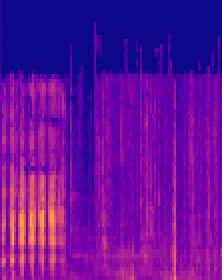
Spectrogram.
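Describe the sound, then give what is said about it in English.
A goat bleats in a quick, wavering burst of pulses, fairly loud, then trails off into a softer, quieter stretch with a faint bleat near the end. “A goat named Mog eating mint.”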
